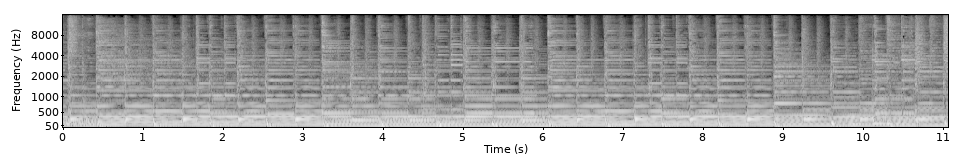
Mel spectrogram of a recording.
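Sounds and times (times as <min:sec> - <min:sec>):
acoustic guitar music: 0:00.0 - 0:11.0.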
